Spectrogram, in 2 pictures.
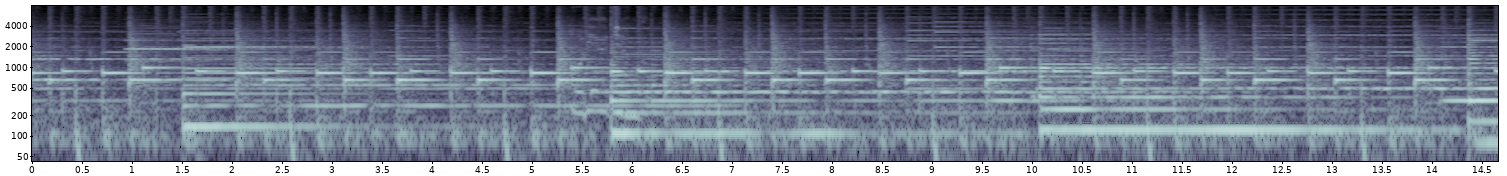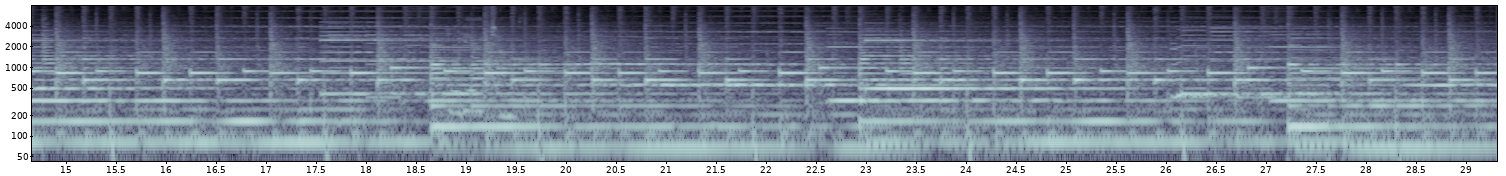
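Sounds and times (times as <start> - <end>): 
sweet ambient corporate music: 0.0 - 29.3.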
